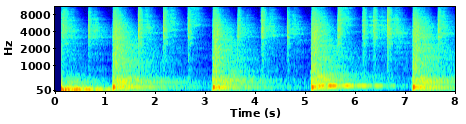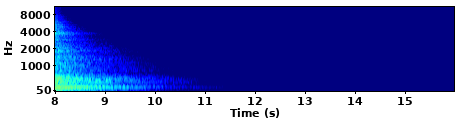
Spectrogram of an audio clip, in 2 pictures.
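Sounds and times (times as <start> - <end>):
reverse crash drums: 0.2 - 8.4.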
